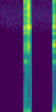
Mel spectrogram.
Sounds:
Tick

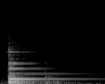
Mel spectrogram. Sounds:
Music, Bowed string instrument, Musical instrument

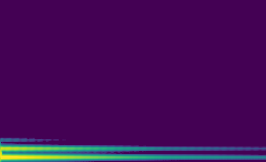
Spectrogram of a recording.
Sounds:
Musical instrument, Piano, Keyboard (musical), Music

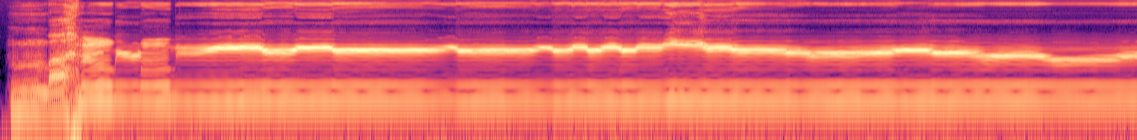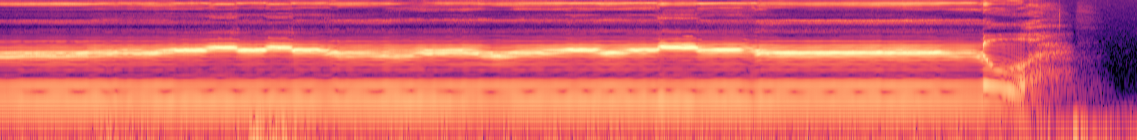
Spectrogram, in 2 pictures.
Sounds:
Singing, Human voice

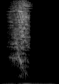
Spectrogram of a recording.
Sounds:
Domestic sounds, Cutlery

